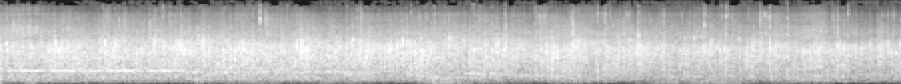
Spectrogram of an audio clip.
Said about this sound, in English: Somebody clap your hands and bless the name of the Lord.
